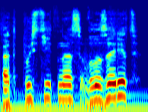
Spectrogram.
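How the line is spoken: Timid suggestion. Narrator (Russian): робко предложила Криста

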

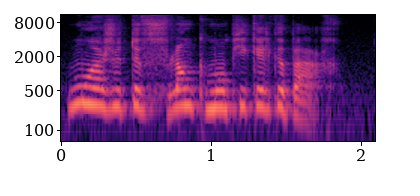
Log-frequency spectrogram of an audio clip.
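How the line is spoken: Barking angrily. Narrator (French): Nez à nez, les crocs dehors, ils aboyaient

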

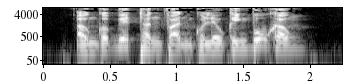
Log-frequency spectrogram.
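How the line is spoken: Cold, contemptuous, angry. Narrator (Vietnamese): trong sự khinh miệt còn chứa vẻ tức giận, lạnh lùng nói

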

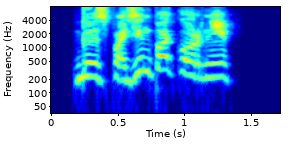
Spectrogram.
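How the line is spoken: Louder shout. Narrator (Russian): Он крикнул громче

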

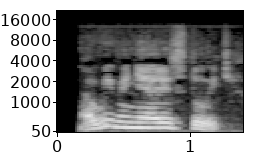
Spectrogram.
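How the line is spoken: Commander's wry grunt. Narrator (Russian): хмыкнул командор

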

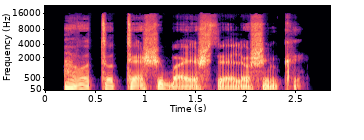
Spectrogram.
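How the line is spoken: Hissed. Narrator (Russian): Прошипел он

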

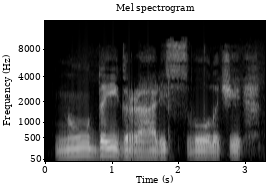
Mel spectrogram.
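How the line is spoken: Muttering. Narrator (Russian): пробормотал Глеб

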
